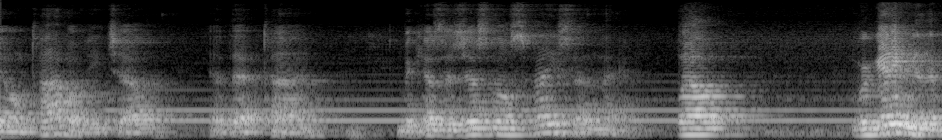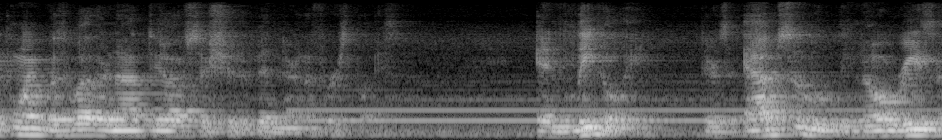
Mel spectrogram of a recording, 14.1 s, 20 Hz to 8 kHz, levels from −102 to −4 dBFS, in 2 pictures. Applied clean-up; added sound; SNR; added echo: none; Wind instrument, woodwind instrument; 17 dB; reverberation time 1.3 s.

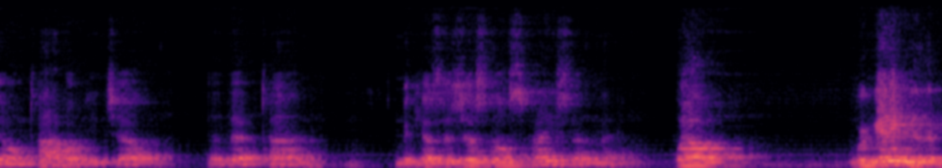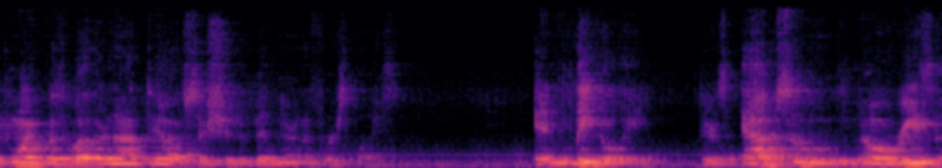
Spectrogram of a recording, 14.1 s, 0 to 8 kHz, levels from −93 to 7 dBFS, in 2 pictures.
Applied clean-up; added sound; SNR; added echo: neural separator model SepFormer DNS4.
